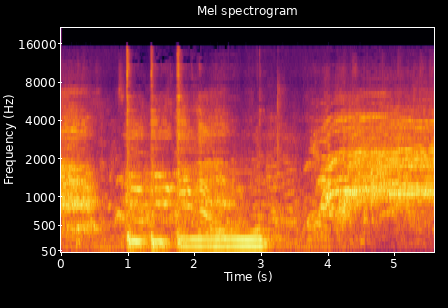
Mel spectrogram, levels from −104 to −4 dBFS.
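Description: The gain keeps ducking sharply whenever something loud arrives, so the level breathes in and out for the whole clip. Loud and quiet moments sit unnaturally close together, and the audio sounds flattened and squashed. This is gain pumping, with a swing of roughly 15 dB. It is likely caused by the input gain being set far too high for the microphone, with a fast limiter or compressor clamping down on each peak and releasing in the pauses.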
